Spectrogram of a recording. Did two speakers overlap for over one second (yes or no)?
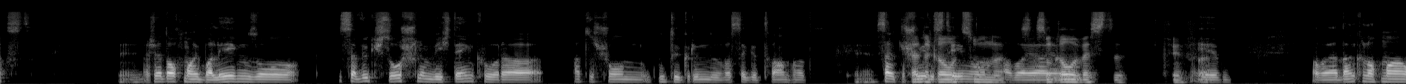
yes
